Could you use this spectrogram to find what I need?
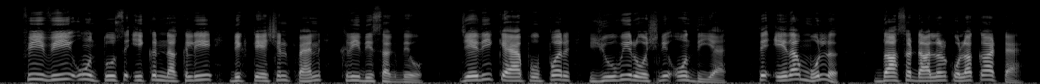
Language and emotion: Dogri, neutral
